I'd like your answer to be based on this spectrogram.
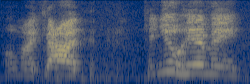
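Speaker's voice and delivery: high, fed-up call; exasperated high call. Pretend. Calling across rooms sketch.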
